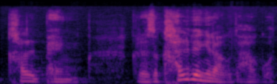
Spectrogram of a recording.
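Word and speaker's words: Calvin: 쯔빙글리라는 사람하고 요한 칼빈, 존 칼빈, 원래 프랑스계니까 발음을 칼뱅이라고 하잖아요. 프랑스 말로는 칼뱅.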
